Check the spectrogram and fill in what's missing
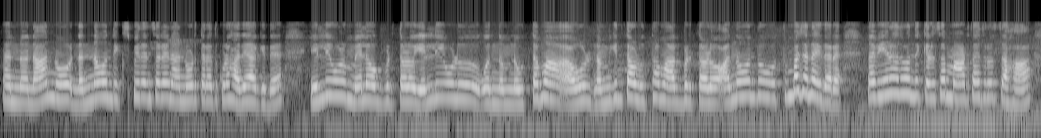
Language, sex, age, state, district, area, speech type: Kannada, female, 18-30, Karnataka, Chikkaballapur, rural, spontaneous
